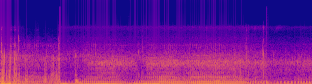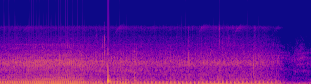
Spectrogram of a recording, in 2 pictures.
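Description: Motor scooter engine running at low riding speed, louder for the first few seconds and then settling lower, with a sharp knock about eight seconds in. The engine sound stops suddenly near the end.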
